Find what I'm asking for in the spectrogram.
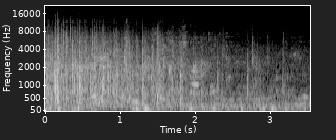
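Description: An audience at a rural Congress party women's empowerment event in a village breaks into dense, vigorous clapping, loud and close at first, then thinning and fading over a few seconds.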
